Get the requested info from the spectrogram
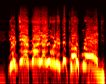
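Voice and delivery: furious shouting, very high and loud. Mocking a coach who wanted a movie moment, mock-angry Jack Nicholson yelling. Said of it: "go full Jack there and just start yelling".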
